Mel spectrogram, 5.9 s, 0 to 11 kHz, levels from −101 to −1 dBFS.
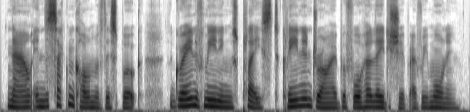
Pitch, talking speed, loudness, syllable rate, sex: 165 Hz, 225 wpm, -17 LUFS, 6.2 syllables/s, female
